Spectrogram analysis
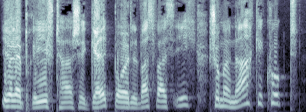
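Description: A man's voice: on the high side, expressive, a little slow, no room sound, studio quality, voice pushed up. A man voicing a bored, dismissive police officer who mumbles offhandedly in an audiobook reading.

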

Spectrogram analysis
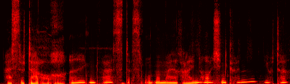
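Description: Slow whispery host, breathy, super dry mic. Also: mid-range voice, very animated, warm tone, no echo. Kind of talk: interview chat.

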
